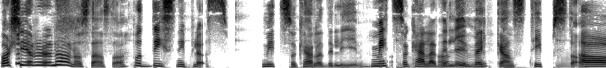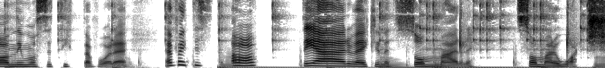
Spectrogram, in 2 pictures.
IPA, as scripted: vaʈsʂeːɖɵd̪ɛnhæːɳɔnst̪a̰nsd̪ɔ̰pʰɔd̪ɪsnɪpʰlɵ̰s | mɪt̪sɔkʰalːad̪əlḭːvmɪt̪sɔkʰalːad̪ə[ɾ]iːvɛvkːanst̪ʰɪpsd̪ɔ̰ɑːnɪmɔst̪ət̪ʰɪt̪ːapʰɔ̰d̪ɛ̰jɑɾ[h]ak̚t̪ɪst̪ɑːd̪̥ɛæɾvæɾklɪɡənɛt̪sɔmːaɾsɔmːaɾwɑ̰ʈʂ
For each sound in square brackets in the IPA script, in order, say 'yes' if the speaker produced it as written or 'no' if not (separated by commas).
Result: no, no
